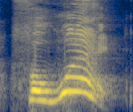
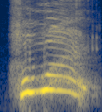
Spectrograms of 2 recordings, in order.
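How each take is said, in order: First: Higher, louder, baffled question; baffled that anyone would interview the GM; incredulous. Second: Much higher and louder squeal; fed up that anyone wants the GM, squealing; outraged squeal. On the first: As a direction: ask it like it's absurd. Rising outrage, first of two. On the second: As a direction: shriek the question in total disbelief. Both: Real, not acted.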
